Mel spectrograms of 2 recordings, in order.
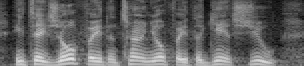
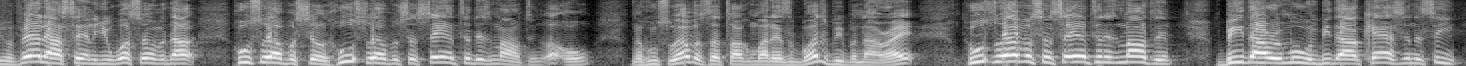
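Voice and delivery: loud, high scripture proclamation; fiery scripture reading; preaching scripture; 6 semitones higher, 9 dB louder than usual. Acted. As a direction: proclaim the verse. Reading scripture at full force.

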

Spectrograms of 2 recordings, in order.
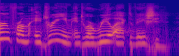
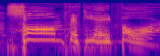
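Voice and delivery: slow, loud booming call of the verse; retold shout of God; 7 dB louder, much slower than usual. Pastor retells God waking him at four, slow booming shout. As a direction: boom out each word like a voice from heaven. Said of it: "he shouted this at me".

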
